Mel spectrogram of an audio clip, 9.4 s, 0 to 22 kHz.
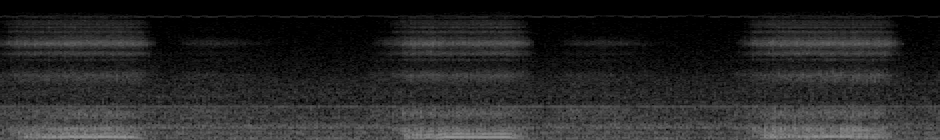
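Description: Low rumbling snores on each breath in, about one every 3.5 seconds, roughly 17 a minute, over steady room hum: snoring.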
